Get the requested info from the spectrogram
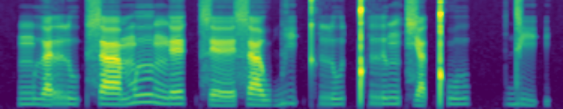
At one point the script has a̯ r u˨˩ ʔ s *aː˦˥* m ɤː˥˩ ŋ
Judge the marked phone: incorrect: aː˧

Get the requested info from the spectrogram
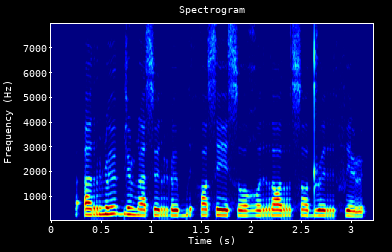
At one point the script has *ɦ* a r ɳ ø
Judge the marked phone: incorrect: ʔ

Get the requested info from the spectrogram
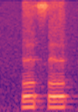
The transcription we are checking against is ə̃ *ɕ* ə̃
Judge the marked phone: incorrect: θ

